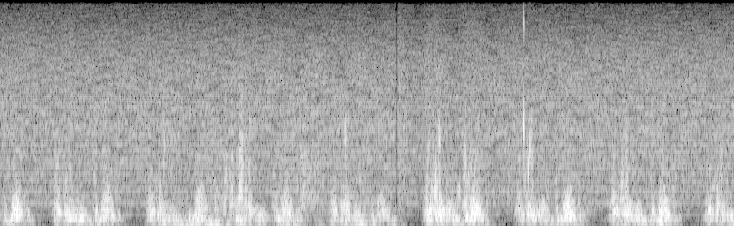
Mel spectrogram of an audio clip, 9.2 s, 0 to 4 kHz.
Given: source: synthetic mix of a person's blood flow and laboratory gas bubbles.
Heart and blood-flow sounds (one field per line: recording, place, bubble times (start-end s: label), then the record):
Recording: Doppler ultrasound of blood flow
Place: precordium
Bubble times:
5.79-5.92 s: bubbles
6.50-6.67 s: bubbles
From the record:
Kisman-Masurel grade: 113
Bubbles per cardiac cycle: 1 to 2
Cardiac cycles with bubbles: 1 to 10%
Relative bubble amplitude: loud (0.450 to 0.775)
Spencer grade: 1 (occasional bubble signal discernible with the cardiac motion signal, with majority of cardiac periods free of bubbles)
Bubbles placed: anywhere in the cardiac cycle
